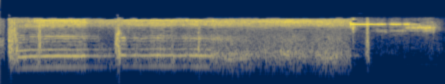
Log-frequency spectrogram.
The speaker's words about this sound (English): It's a highly embarrassing thing I need to blow into my car to start it because of a DUI.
